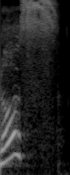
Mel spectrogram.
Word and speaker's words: os: dois savoir et retenir un os s est prononcé au singulier fais très attention mon enfant avec moi s'il te plaît alors là on doit savoir et retenir un la lettre S est prononcée au singulier au pluriel on dit des e le S n'est pas prononcé au pluriel attention à la prononciation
